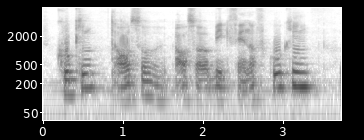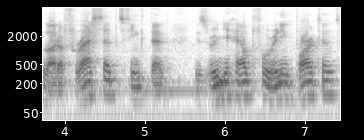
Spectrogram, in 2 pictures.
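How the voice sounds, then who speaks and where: Noticeable background noise accompanies a man whose pitch swings very widely as he speaks at a moderate pace. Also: medium pitch for a man. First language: not English. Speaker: fitness vlogger. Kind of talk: voiceover narration of own stretching routine. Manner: halting, with hesitations and repeated words. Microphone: bad microphone.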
